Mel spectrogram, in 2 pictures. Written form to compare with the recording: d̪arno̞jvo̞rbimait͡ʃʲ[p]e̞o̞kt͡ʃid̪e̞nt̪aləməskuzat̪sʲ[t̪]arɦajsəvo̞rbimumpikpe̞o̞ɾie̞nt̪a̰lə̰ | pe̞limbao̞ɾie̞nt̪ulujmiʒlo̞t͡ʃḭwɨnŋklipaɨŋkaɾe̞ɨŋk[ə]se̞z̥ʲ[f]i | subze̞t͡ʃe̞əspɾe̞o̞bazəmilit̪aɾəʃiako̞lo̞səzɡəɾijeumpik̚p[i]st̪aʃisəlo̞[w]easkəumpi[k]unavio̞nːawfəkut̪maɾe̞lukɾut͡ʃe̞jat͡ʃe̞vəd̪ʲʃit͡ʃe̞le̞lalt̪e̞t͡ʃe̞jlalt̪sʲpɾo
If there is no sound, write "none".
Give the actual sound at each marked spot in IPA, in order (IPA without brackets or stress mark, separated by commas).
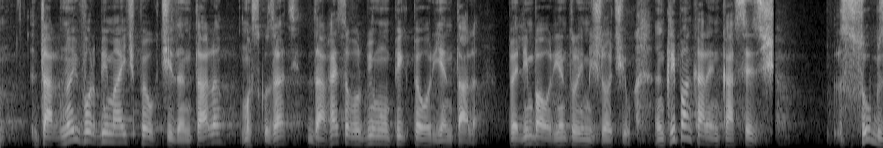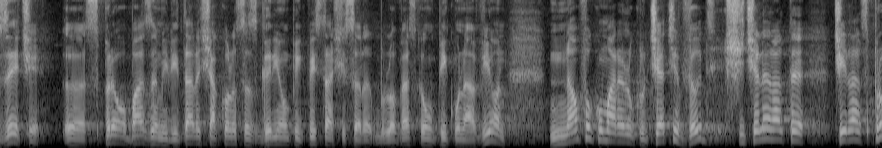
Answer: p, d̪, a, ʃ, i, v, k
